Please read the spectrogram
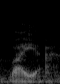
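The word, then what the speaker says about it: vieja: Ropa Vaya V, because you don't say ja, it's like ha, like ya. Vaya.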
